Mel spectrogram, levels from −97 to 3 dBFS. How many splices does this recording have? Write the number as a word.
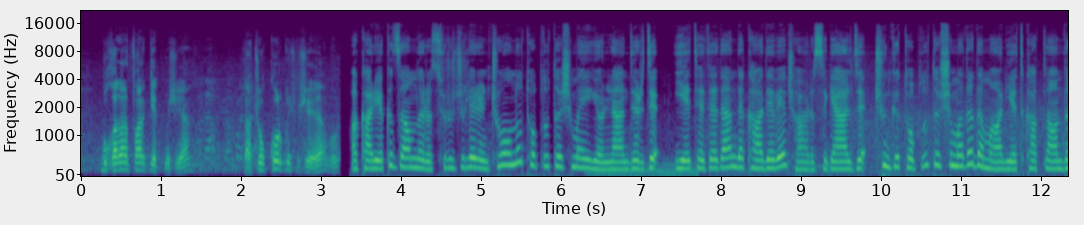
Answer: one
